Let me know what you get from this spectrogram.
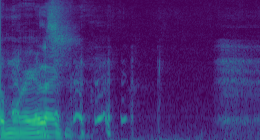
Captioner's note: laughing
